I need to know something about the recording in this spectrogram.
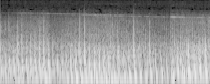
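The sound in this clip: Attack helicopter noise, a loud, steady rotor drone with a dense, throbbing low rumble held evenly throughout.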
